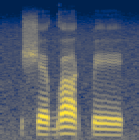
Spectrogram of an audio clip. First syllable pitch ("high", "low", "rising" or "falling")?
low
